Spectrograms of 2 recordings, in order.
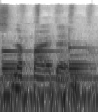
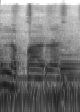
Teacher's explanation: Ang D ay karaniwang nagiging R.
